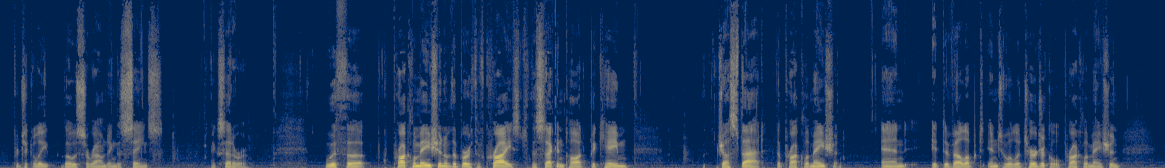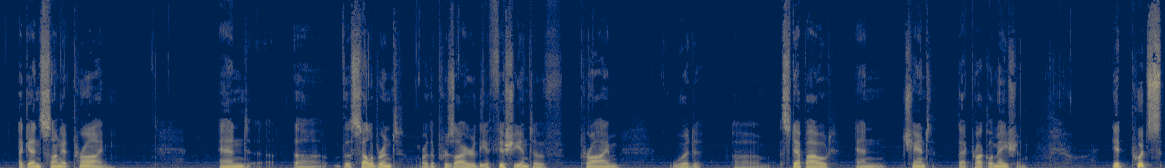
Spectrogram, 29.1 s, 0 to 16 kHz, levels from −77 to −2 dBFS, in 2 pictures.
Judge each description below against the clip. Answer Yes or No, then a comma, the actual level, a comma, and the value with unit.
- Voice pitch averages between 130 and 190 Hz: No, low, 105 Hz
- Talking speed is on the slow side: Yes, slow, 105 wpm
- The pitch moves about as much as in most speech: Yes, average, 3.3 semitones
